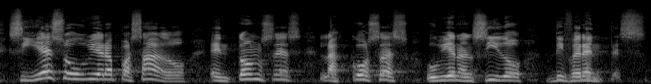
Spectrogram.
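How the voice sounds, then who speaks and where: Male pastor, high and bright voice, emphatic sermon delivery. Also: expressive, slow pace, vocal fry, long reverb tail. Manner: emphatic preaching, repeated appeals to the congregation.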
